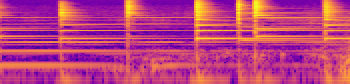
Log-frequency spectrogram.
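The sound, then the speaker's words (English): Bright metallic bells and gongs are struck about six times at an uneven pace, each hit ringing out in layered sustained tones that overlap and linger. The strikes are soft and there is no talking. “Sound of the music, gongs, bells.”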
